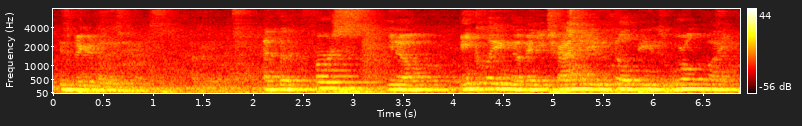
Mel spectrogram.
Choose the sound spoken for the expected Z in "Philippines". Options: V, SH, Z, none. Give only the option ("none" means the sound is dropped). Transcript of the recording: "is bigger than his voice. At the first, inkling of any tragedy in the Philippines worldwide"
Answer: Z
